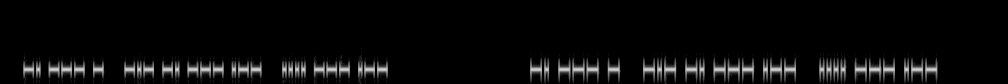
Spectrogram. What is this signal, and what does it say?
Morse code, heard as a keyed tone, about 32 wpm, 700 Hz. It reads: NOT KNOW HOW NOT KNOW HOW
